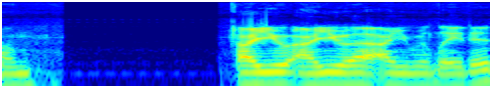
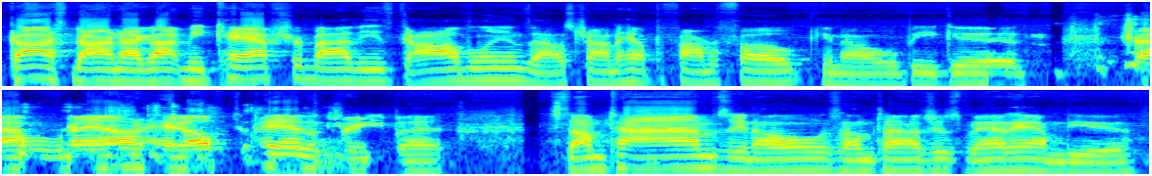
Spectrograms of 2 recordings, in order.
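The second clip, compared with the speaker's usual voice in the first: put-on southern accent; 2 semitones higher than usual. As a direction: play a folksy Southern country boy. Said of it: "speaking in a southern accent".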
